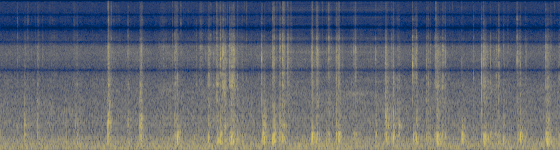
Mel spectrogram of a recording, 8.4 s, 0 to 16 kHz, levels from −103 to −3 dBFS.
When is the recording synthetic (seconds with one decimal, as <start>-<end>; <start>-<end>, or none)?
4.1-5.9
